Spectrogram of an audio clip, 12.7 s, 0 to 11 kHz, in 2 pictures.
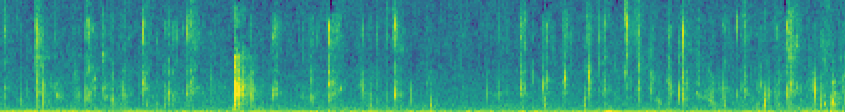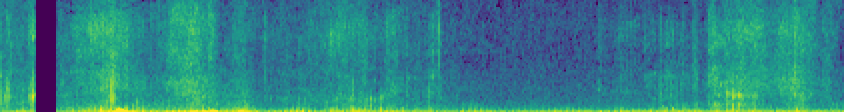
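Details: Cat eating food indoors, crunching and chewing in a quick uneven run of sharp clicks, about 85 bites a minute, with a brief cut near the middle and softer chewing afterwards in a small room.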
